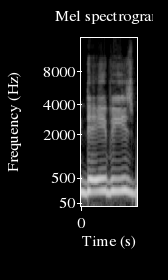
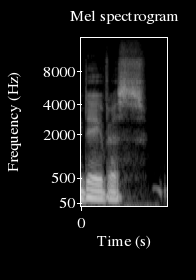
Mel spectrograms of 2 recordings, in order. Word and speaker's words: Davies: You know, I I try to say Davies because that is the American pronunciation, but I believe that they say Davis when when it's spelled Davies.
